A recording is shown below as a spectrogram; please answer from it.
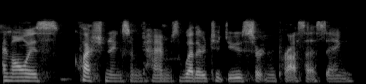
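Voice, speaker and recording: A woman's voice: sits low, level tone, fairly quick, creaky, pushed and bright, slight background noise, low-quality recording. A woman moderating a conference session over a video call, asking polite, hesitant questions.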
